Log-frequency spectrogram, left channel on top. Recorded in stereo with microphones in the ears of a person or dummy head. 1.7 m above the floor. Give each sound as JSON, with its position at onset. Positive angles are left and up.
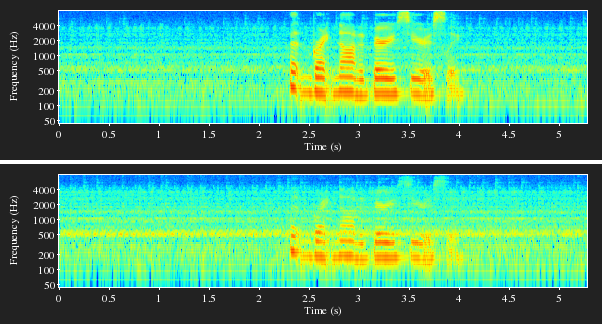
{"t": 2.3, "sound": "a woman speaking", "side_deg": 50, "distance_m": 0.7}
